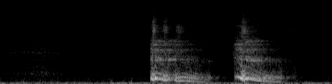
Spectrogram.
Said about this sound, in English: so sorry voice is getting a bit raspy here just dealing with little bit of a, a lingering cough.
